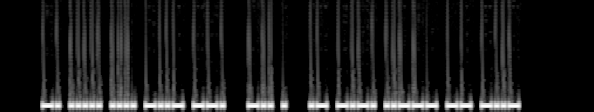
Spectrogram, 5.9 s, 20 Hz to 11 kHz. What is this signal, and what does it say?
Morse code, heard as a keyed tone, about 36 wpm, 700 Hz. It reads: N5HXG DE AC2MX
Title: USA Callsign DE Callsign - 5 Characters - 35wpm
